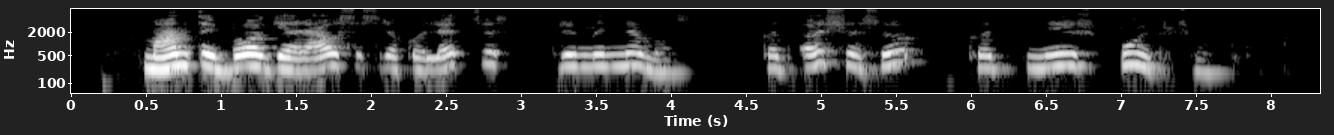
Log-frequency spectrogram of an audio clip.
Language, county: Lithuanian, Vilnius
